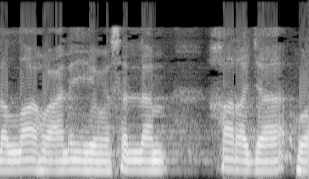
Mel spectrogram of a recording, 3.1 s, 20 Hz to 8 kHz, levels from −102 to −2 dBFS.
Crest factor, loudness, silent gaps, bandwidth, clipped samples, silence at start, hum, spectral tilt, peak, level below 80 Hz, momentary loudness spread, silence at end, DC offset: 12 dB; -12 LUFS; none; 5.8 kHz; 1%; 0 s; none; -9 dB/octave; 0 dBFS; -46 dBFS; 6 LU; 0 s; 0.1%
